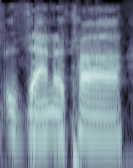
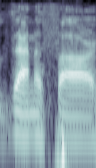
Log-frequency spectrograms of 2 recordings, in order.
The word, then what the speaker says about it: Xanathar: there's been rumors about if xanata or xanathar i should say is a beholder or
